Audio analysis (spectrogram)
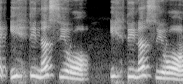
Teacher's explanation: اب اہدنا الصراط میں کیا ہے، ایہی اکثر کیا پڑھتے ہیں، اہدنا الصراط، اہد نہیں ہوتا بلکہ کیا ہوتا ہے، اہدنا الصراط، ہا کو عکس حلق سے ادا کرنے اور دال دے نہیں پڑھنا بلکہ دی، اہدی، نون کو صاد سے ملانا ہے، اہدنا الصراط، صاد کو پر کر کے پڑھنا ہے، سین اکثر کیا پڑھتے ہیں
